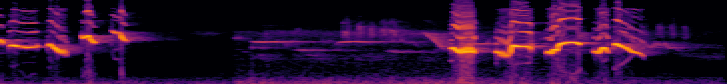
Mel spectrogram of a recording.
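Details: Oriental magpie-robin of the forest type, recorded as a lure and tutor sound: loud looping whistled notes, a quiet scratchy warble, then a harsh rasp and a further run of five sharp, twisting whistles.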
